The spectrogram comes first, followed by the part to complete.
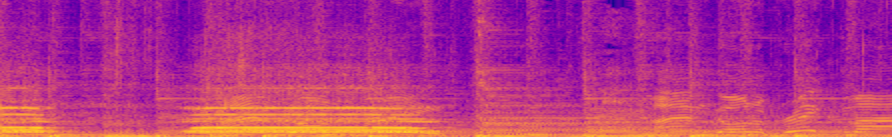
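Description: A train whistle sounds a chord of several steady tones, briefly at the start and again for about a second, over a country-rock song with a steady bass beat and guitar.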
